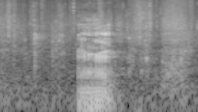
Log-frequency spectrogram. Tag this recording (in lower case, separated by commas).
animal, livestock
